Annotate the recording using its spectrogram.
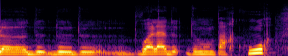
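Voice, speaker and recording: A woman's very deep, low voice with a dark, mellow tone, at a fairly slow pace. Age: 20s. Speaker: PR communication manager, business school alumna. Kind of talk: testimonial interview. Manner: hesitant, many filler sounds.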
